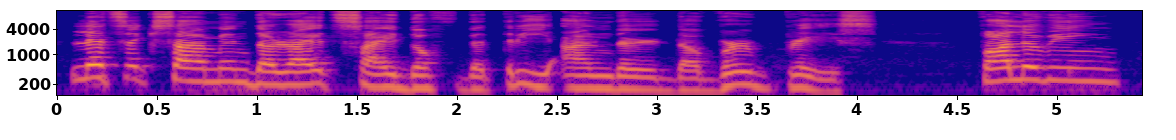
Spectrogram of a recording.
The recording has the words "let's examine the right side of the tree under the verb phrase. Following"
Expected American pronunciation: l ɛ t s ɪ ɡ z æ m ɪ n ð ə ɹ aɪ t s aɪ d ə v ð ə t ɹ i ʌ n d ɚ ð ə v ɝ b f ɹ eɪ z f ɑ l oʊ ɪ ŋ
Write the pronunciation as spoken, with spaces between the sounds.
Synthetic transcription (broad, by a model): l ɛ t s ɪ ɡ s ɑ m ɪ n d ə ɹ aɪ t s aɪ d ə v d ə t ɹ i ʌ n d ɚ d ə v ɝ b p ɹ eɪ s f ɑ l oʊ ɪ ŋ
